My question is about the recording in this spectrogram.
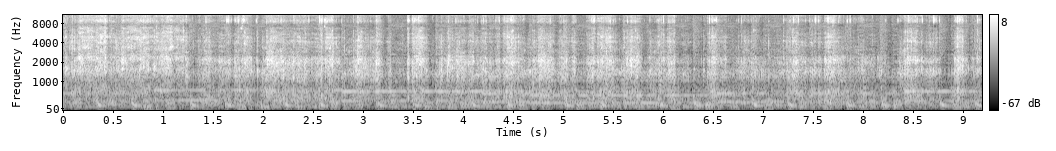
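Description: A hand-turned 3D-printed plastic eight-cylinder radial engine model: quick, uneven clicking and clattering as the pistons slide in their cylinders and the rods work on the hub. The freshly printed parts are not yet run in.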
